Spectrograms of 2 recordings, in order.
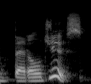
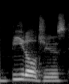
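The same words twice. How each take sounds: First: The first syllable sounds like the word 'bet'. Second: The first syllable does not sound like 'bet'. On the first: The speaker calls it right. "So like the word bet. So bet L" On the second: The speaker calls it wrong. "many people mispronounce it as Betelgeuse"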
